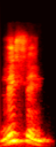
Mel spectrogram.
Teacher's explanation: The T in listen is silent. It's not listening, it's listen.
